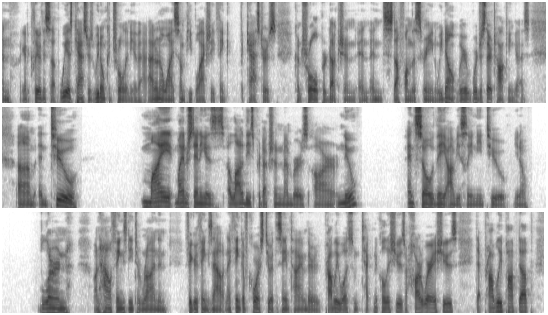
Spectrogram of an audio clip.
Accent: Philippines; But I am also hoping, as a Filipino and someone here in the Philippines, and we're hosting M5

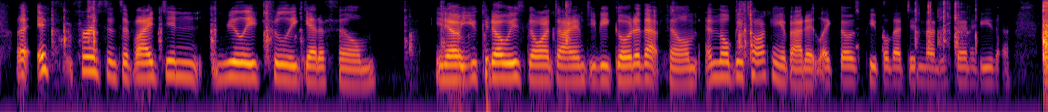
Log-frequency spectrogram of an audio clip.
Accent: United States; I should know this. No, I shouldn't. I'm American.

